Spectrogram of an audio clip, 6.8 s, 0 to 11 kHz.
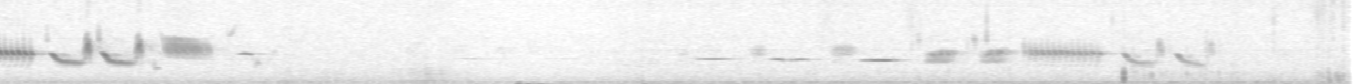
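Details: Vesper sparrow (Pooecetes gramineus) singing at Mt. Pisgah, Lane County, Oregon, on 11 July 2003: a burst of clear, slurred high notes, then after a pause a softer run of thin notes and trills, over a faint steady hum.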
